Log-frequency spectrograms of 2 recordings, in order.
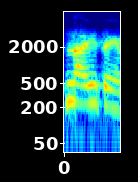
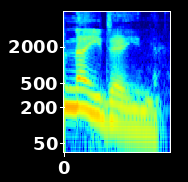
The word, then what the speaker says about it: Nadine: Now listen, I was going to say, are you a Nadine or a Naen? Yes, I'm a Nadine. What's the difference? Um, Nadine is the French pronunciation. Mine is the English American.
